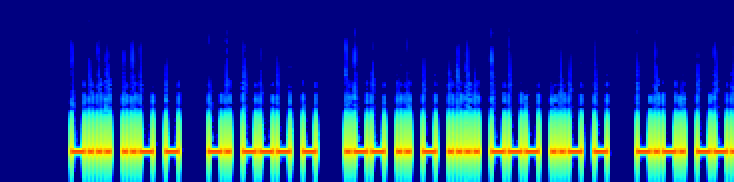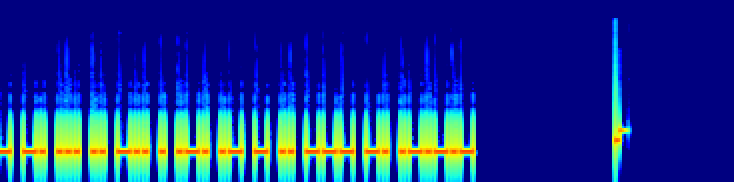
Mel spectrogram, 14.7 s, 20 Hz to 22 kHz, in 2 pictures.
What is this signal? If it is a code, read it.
Morse code, heard as a keyed tone, about 28 wpm, 700 Hz. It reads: BUT NOT WITHOUT CONSIDERATION.
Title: Sentences from Top 1500 Words 28wpm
